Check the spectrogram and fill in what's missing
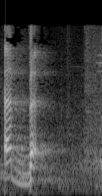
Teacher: من صفة الباء الشدة فيطلع شديد أب، من صفة الباء القلقلة، لو سمحت قلقلة وقول لي أبا، ولو جيت أشيل القلقلة اسمع كده أب، ما فيش حاجة.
